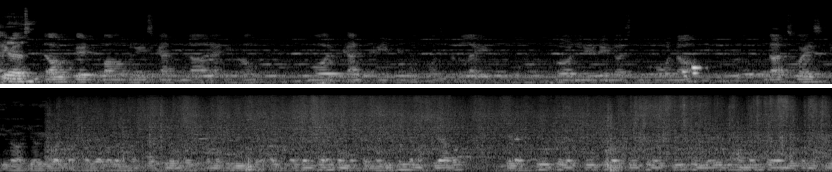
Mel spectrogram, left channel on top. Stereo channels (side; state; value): both; different; correlation 0.01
